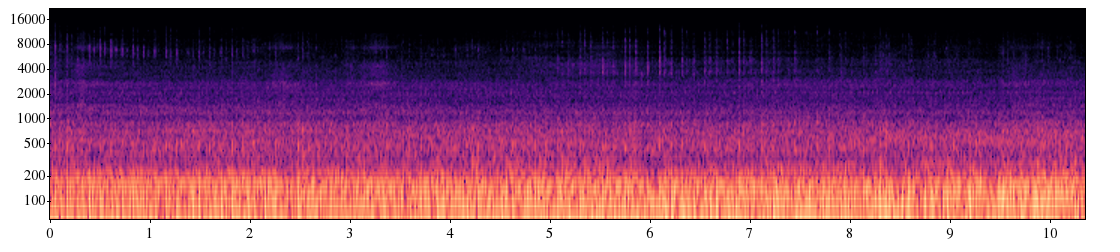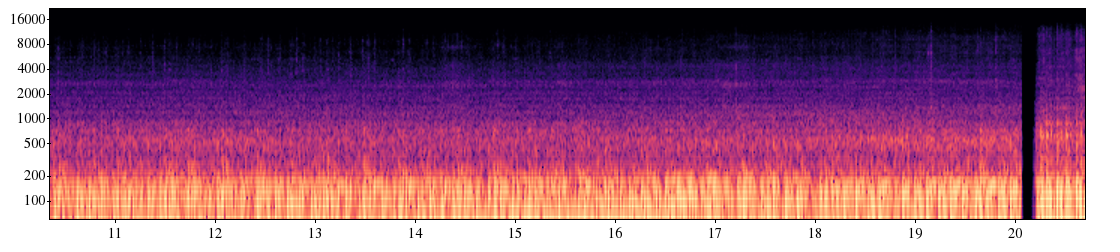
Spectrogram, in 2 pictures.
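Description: Can-Am Spyder RT engine running at low revs as the three-wheeled motorcycle rolls slowly through town: a steady, pulsing low rumble that grows a little louder toward the end. The sound cuts out for a moment near the end.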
